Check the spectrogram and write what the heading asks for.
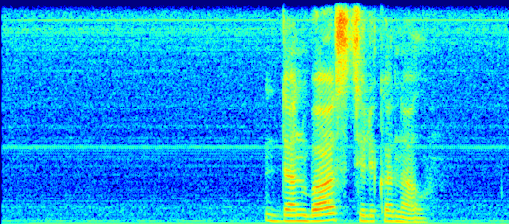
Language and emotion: Russian, neutral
